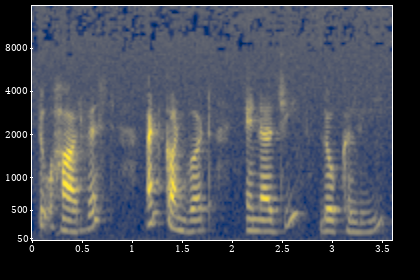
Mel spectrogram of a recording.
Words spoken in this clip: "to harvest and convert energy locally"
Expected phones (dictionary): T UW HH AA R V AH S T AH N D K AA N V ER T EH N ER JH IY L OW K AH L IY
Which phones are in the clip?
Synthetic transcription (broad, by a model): T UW HH AA R V AH S T AH N D K AA N V ER T EH N ER JH IY L OW K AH L IY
